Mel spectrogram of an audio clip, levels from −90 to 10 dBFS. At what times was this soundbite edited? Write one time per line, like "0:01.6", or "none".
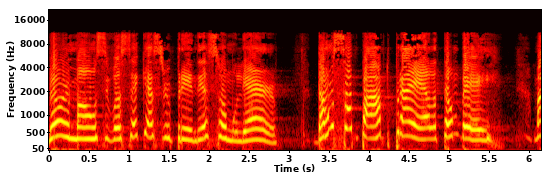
none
